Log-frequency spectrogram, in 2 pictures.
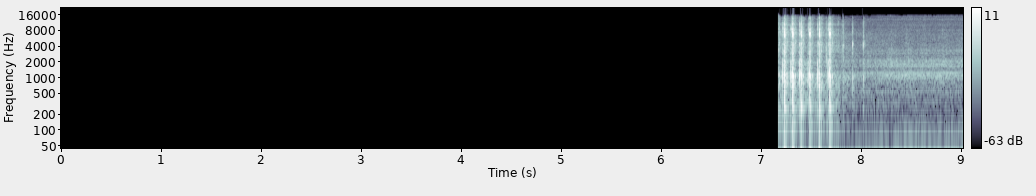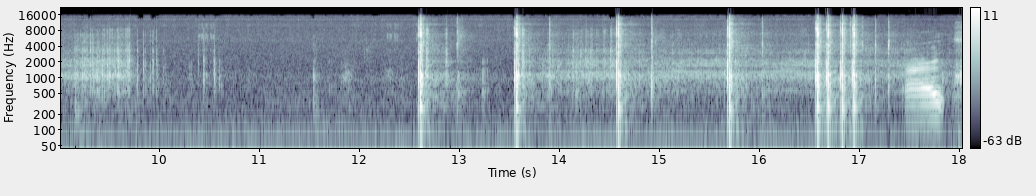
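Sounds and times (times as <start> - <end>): paintball marker shots: 7.2 - 8.1, 12.6 - 17.6.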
